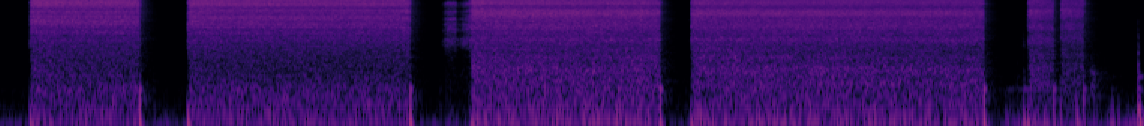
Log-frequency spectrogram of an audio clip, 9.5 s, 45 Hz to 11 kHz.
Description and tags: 02-2 Compressor Using
Panska, compressor-using, CZ, Czech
